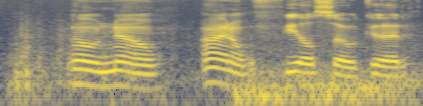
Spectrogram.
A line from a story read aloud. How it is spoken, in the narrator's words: Levi muttered to himself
